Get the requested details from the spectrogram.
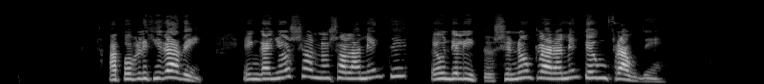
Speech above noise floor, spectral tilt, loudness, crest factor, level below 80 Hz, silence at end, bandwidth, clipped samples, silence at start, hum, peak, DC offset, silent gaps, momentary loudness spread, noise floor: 61 dB; -3.5 dB/octave; -23 LUFS; 22 dB; -82 dBFS; 1.05 s; 11 kHz; under 0.1%; 1.1 s; none; -2 dBFS; under 0.1%; none; 13 LU; -84 dBFS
